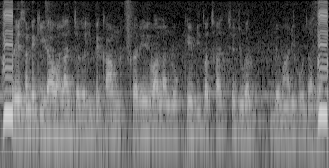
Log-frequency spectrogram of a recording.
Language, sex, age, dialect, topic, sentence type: Bhojpuri, male, 18-24, Western, agriculture, statement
